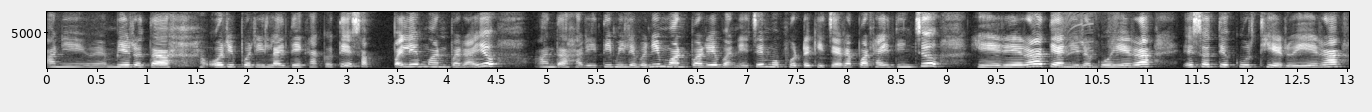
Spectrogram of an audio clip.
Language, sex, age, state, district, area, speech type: Nepali, female, 45-60, West Bengal, Darjeeling, rural, spontaneous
